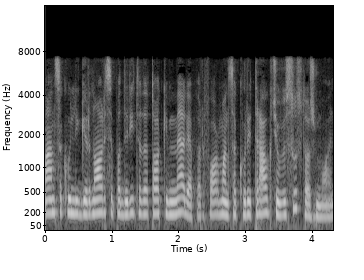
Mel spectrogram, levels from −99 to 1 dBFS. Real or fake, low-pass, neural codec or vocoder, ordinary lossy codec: fake; 7.2 kHz; codec, 16 kHz, 2 kbps, X-Codec, WavLM features, trained on Multilingual LibriSpeech; MP3, 64 kbps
